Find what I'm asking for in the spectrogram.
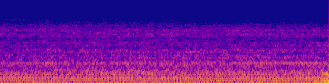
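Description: A Honda Civic engine that has trouble starting after the wipers are switched on runs at a steady, loud, close idle, with a deep continuous rumble and no other sounds.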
